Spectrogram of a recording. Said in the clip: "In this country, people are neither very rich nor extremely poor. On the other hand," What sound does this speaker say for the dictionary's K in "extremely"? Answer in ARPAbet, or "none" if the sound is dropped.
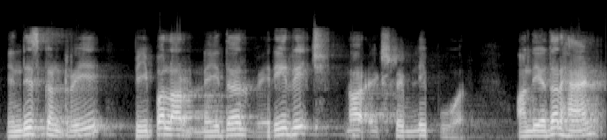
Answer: K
